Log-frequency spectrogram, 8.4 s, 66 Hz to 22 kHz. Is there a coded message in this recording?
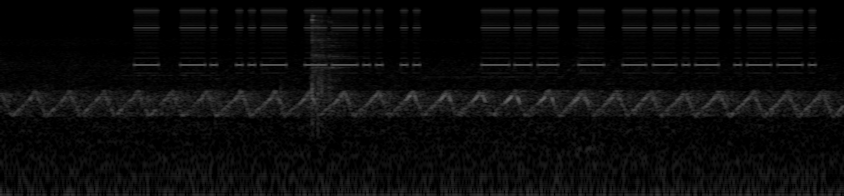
Yes: Morse code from 1.3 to 8.2 s, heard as a high beeper, hand-sent with a bug key, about 19 wpm, 3200 Hz, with street noise. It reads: TNUZI OTQP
